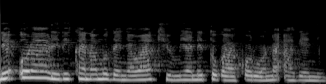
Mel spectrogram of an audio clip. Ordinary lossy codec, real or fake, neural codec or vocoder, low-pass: MP3, 64 kbps; real; none; 7.2 kHz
